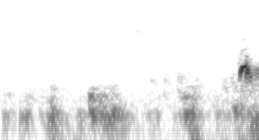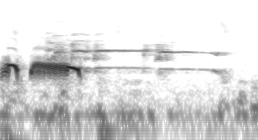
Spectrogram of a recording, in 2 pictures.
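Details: Spotted dove call for luring wild doves, heard over a low rumbling background. A clear phrase of two short notes and a long purring coo, followed by a sustained thin whistle and faint further coos.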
